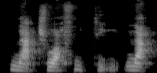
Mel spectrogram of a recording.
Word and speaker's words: naturopathy: What are some of the challenges that you face, right, in practicing naturopathy? Pronounce it for me again. Naturopathy.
